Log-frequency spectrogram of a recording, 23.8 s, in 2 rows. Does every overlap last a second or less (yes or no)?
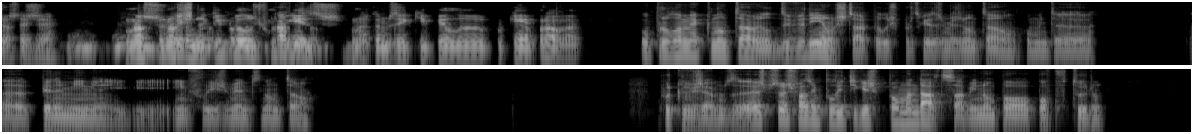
no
